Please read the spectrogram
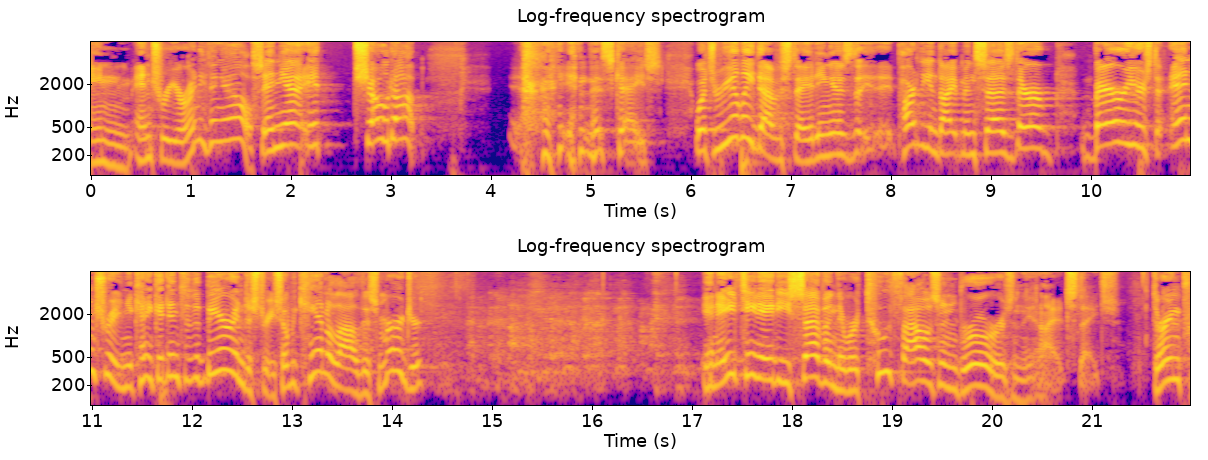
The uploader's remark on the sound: The Ludwig von Mises Memorial Lecture. Presented at the Austrian Economics Research Conference. Recorded 23 March 2013 at the Ludwig von Mises Institute.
